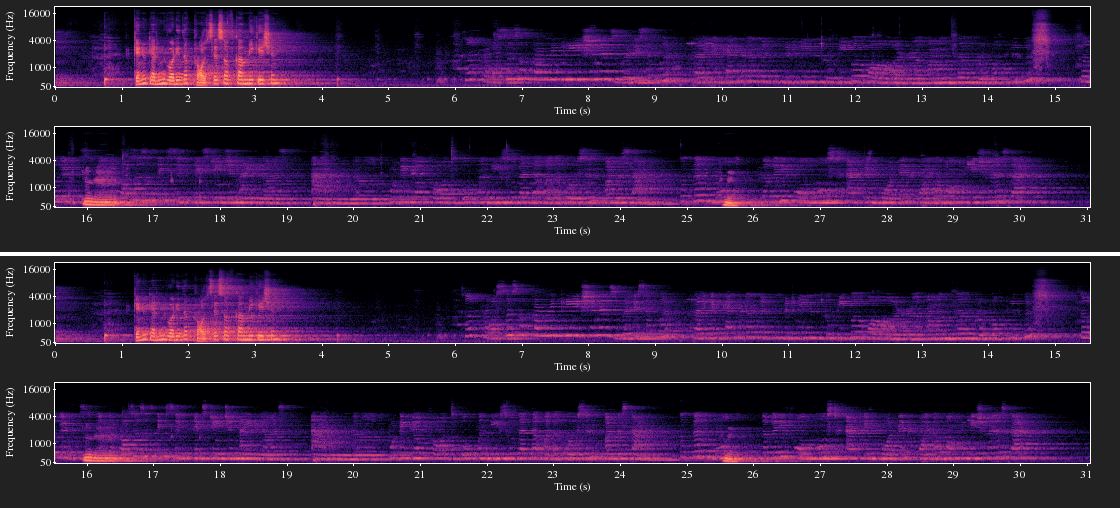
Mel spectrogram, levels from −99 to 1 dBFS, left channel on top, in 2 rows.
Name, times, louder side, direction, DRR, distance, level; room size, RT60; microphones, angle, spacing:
voice 1, 1.2-3.4 14.7-14.9 15.9-16.5 25.6-25.8, left 3 dB, 35° left, 12 dB, 0.4 m, -22 dB
voice 2, 6.1-14.9 15.4-25.7 26.0-30.1, right 1 dB, 50° right, -4 dB, 3.9 m, -42 dB
17.5 x 12.0 x 5.5 m, 2.3 s
head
